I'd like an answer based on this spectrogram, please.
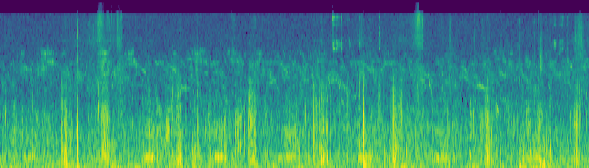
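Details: Horses feeding on grass in summer morning pasture, Tuv province, Mongolia: scattered sharp crunching bites and soft tearing, quieter and sparser, with a few faint high bird notes.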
